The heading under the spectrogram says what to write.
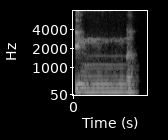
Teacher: ketukannya sekitar dua sampai tiga ketukan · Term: ghunnah musyaddadah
